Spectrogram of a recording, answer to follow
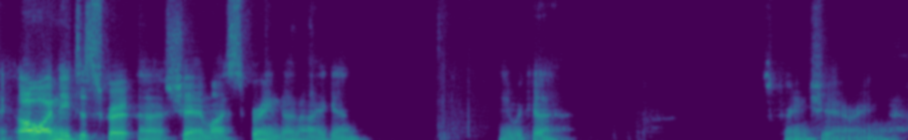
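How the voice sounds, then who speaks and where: A man with an Australian accent speaks at a medium pitch and a fairly slow pace, with long, frequent pauses. His loudness swings widely while his pitch varies in an ordinary way. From Australia, Melbourne. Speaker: web designer and plugin developer. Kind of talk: webinar presentation. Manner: halting.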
